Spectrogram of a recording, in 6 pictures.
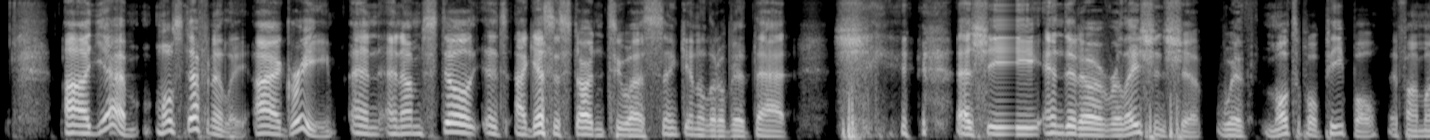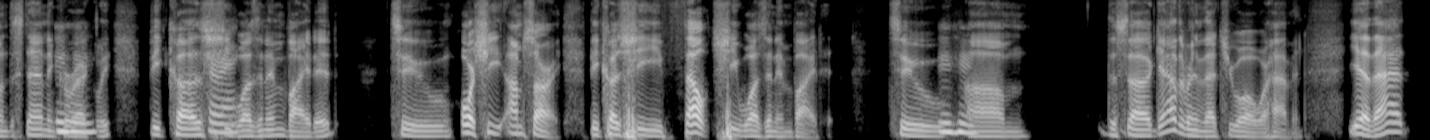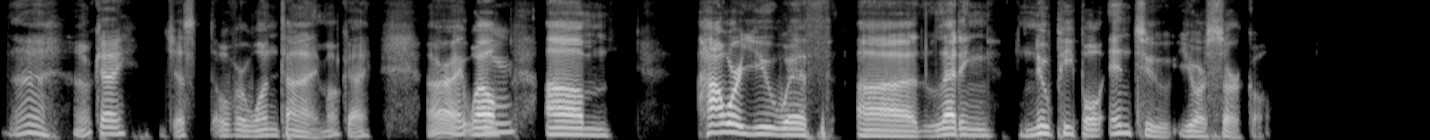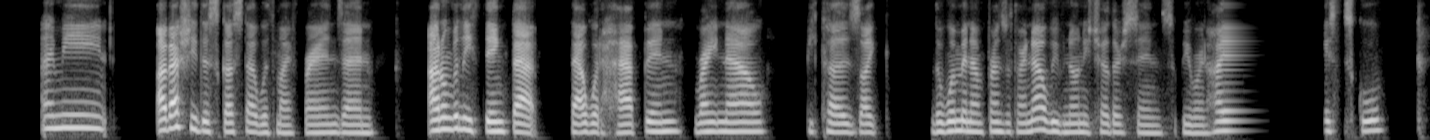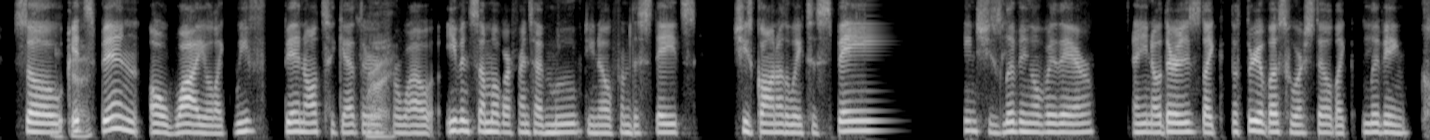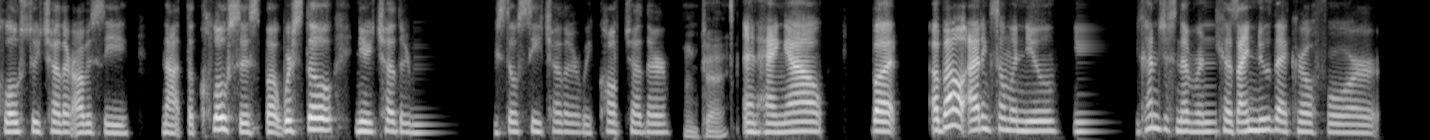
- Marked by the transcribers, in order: laughing while speaking: "sh"; chuckle; tapping; distorted speech; unintelligible speech
- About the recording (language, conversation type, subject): English, unstructured, How do you react to someone who spreads false rumors?
- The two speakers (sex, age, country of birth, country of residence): female, 18-19, United States, United States; male, 60-64, United States, United States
